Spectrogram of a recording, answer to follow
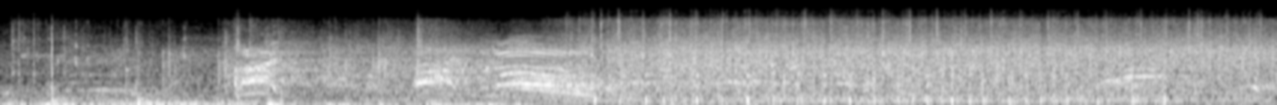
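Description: A few sharp racket hits on the shuttlecock as a badminton rally ends, then an arena crowd shouting and cheering. The crowd breaks into loud applause with rhythmic clapping of about four beats a second.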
